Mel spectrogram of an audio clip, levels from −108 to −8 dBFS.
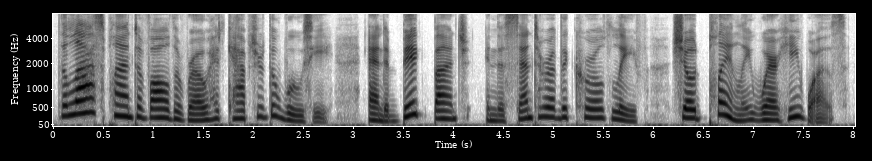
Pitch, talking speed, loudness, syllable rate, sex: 210 Hz, 200 wpm, -18 LUFS, 5.0 syllables/s, female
